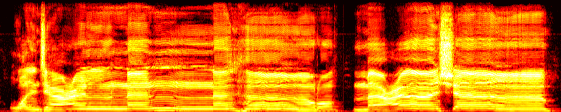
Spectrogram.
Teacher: نون مشدد میں غنّہ ہوگا، غنّے کی مقدار ایک الف کے برابر ہے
